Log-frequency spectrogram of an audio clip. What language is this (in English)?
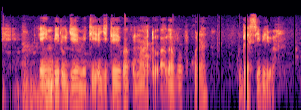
Ganda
